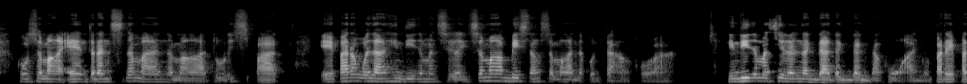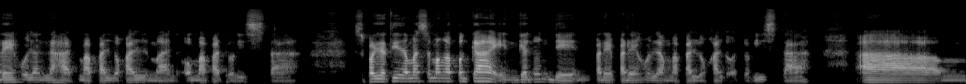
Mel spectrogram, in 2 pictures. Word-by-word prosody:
Kung 125 0 -8
sa 135 0 -2
mga 125 -1 +7 0.2
entrance 125 +3 +1
naman 125 -5 -1
ng 110 - -8
mga 95 -2 -3
tourist 105 +8 -9
spot, 100 -1 0 0.4
eh, 125 - +5
parang 150 +2 +5
wala 145 -3 +5
hindi 135 -2 -6
naman 125 -1 -9
sila 115 -3 -4
sa 165 +7 -1
mga 165 0 +3
base 150 0 +4
lang 140 - -9
sa - - -9
mga 110 -2 -5
napuntahan - - -9
ko, - - -15
ah. - - -11 0.5
Hindi 140 +4 +9
naman 150 -1 0
sila 140 -4 +2
nagdadagdag 110 -5 +2
ng - - -8
kung - - -11
ano 85 +1 -8
pare-pareho 115 -2 +3
lang 105 -1 -8
lahat 100 -1 -3
mapalokal 100 +1 -3
man 85 -1 -5
o - - -6
mapaturista. 80 0 -5 0.6
Sa - - -7
pagdating 135 +2 +2
naman 145 0 +1
sa 160 - -2
mga 145 -1 +2
pagkain, 140 -7 +4
gano'n 120 +2 -5
din, 95 +2 -4
pare-pareho 100 0 -3
lang 95 -1 -4
mapalokal 90 -1 -5
o - - -13
turista, 110 +4 -6 0.5
um 95 -1 +1
115 Hz, 160 wpm, -27 LUFS, 100-135 Hz, 0.6 s, Hindi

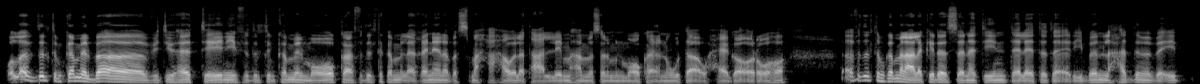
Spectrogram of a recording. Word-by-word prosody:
والله - - +3
فضلت 185 +1 0
مكمّل 160 +1 +3
بقى 120 -7 +6
فيديوهات 105 +2 -1
تاني، 105 +1 +2
فضلت 100 +1 -9
مكمّل 110 +1 -2
مواقع، 100 +2 +1
فضلت 100 0 -8
أكمّل 105 -3 -4
أغاني 100 +4 0
أنا 95 - 0
باسمَعها - - -5
أحاول 90 0 -2
أتعلّمها 85 +3 -3
مثلًا 85 +1 -5
من 85 0 -7
مواقع، 80 -2 -4
نوتة 85 +2 -4
أو - - -1
حاجة - - -3
أقراها. 85 +2 -2 0.6
آآ، - - -2
فضلت 190 -1 -3
مكمّل 140 -3 +4
على 100 0 +7
كده 115 -1 +2
سنتين، 95 0 -1
3 90 0 -1
تقريبًا، 85 +3 -4
لحد 100 +2 -2
ما 100 -2 -1
بقيت - - -4
100 Hz, 170 wpm, -23 LUFS, 90-110 Hz, 0.6 s, على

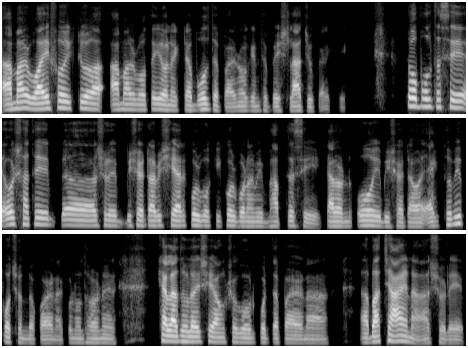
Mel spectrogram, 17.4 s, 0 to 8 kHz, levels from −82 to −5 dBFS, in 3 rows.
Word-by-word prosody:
আমার 165 +3 +5
ওয়াইফও 160 +4 +5
একটু 170 - -6 0.2
আ - - +4 0.2
আমার 140 0 0
মতই 140 +2 -1
অনেকটা 120 0 -4
বলতে 140 -3 +1
পারেন। 100 +1 -5
ও - - -4
কিন্তু 110 +1 -9
বেশ 105 0 -5
লাজুক 110 -3 -1
আরকি। - - -19 0.8
তো - - -10
ও - - +6
বলতেছে 200 -1 0 0.3
ওর 165 - +3
সাথে 165 +1 0 0.3
ব্যা 145 0 +1 0.3
আসলে 135 0 -3 0.2
বিষয়টা 135 0 -1
আমি 130 - -4
শেয়ার 130 -3 +3
করবো 135 -3 +1
কি, 125 - -10
করবো 125 -2 0
না - - -2
আমি 115 0 -5
ভাবতেছি। 120 -1 -5 0.3
কারন 120 -1 +2 0.2
ও - - +2 0.2
এই 125 - -2
বিষয়টা 115 -1 -6 0.3
একদমই 155 +10 -2
পছন্দ 115 -4 -4
করে 95 0 -2
না। - - -9
কোন 110 -1 -9
ধরনের 105 -1 -5 0.6
খেলাধুলায় 135 -3 +6
সে 135 - -1
অংশগ্রহণ 120 -2 -4
করতে 110 -2 -4
পারে 100 -1 -1
না। 100 - -4 0.6
আ - - 0
বা, 135 - +8
চায় 145 0 +7
না - - -1
আসলে। 100 -3 -7
130 Hz, 175 wpm, -23 LUFS, 115-145 Hz, 0.8 s, বা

